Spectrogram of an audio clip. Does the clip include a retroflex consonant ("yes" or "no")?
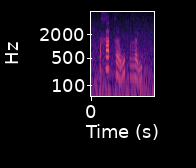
no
